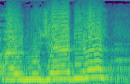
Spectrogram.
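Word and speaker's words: المجادلة: Kalau Al-Mujadilah, perempuan yang curhat. Kalau Al-Mujadalah, curhat. Jadi tergantung kita bacanya dilah atau dalah. Kalau kita baca Mujadilah, berarti perempuan yang lagi curhat. Kalau kita baca Al-Mujadalah, berarti curhat itu sendiri.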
